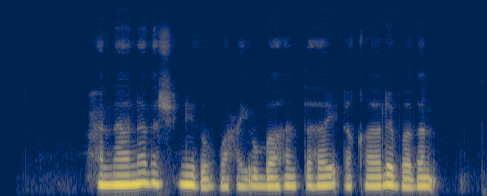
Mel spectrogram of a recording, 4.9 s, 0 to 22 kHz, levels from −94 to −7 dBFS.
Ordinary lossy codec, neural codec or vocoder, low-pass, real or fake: none; autoencoder, 48 kHz, 128 numbers a frame, DAC-VAE, trained on Japanese speech; 19.8 kHz; fake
